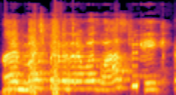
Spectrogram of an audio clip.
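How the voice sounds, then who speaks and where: A woman co-hosting a casual live chat, her voice husky as she gets over a chesty cough. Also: high voice, steady tone, a little fast, very noisy. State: recovering from bronchitis with a cough. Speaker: co-host of a business live show. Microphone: live video call. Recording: muffled, lo-fi video stream.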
